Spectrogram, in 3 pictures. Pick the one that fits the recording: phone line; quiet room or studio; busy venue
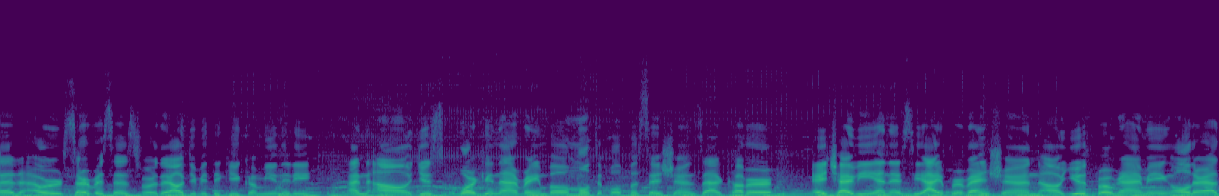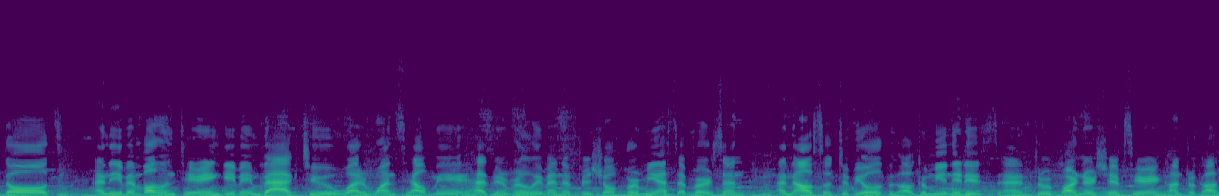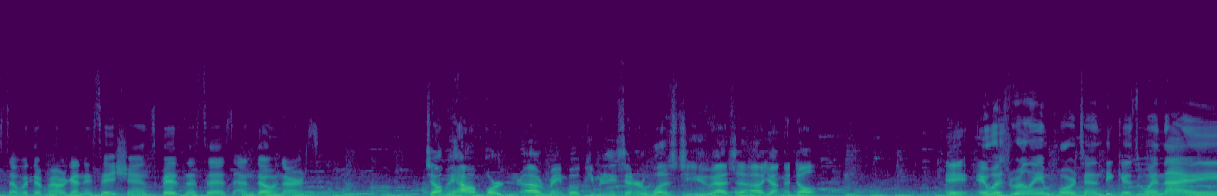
busy venue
